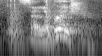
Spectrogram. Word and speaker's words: celebration: So again, you have primary stress on the third syllable, red. You have secondary stress on the first celebration.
